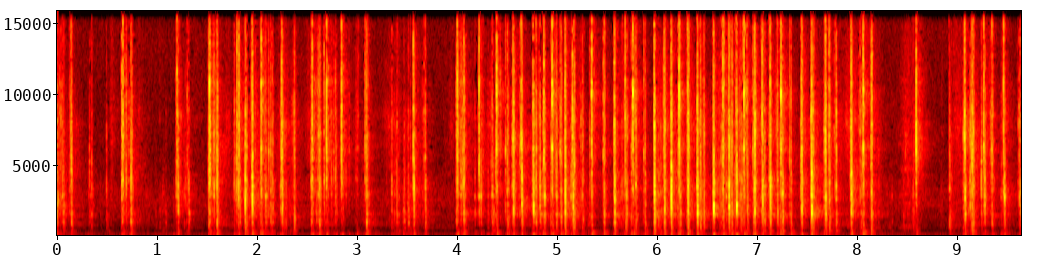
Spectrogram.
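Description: Both hands type with their fingertips on a compact backlit mechanical keyboard with round plastic typewriter-style keycaps. The key taps are bright, crisp clacks that die out almost instantly, coming in uneven bursts of fast typing broken by brief pauses.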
